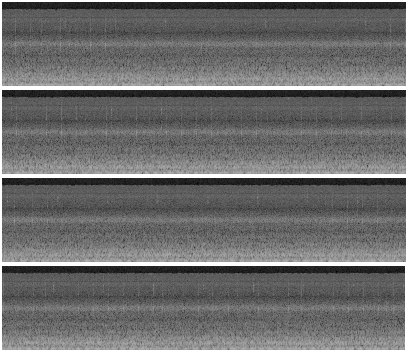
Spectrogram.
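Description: A steady low mechanical hum with a constant drone, unchanging throughout.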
